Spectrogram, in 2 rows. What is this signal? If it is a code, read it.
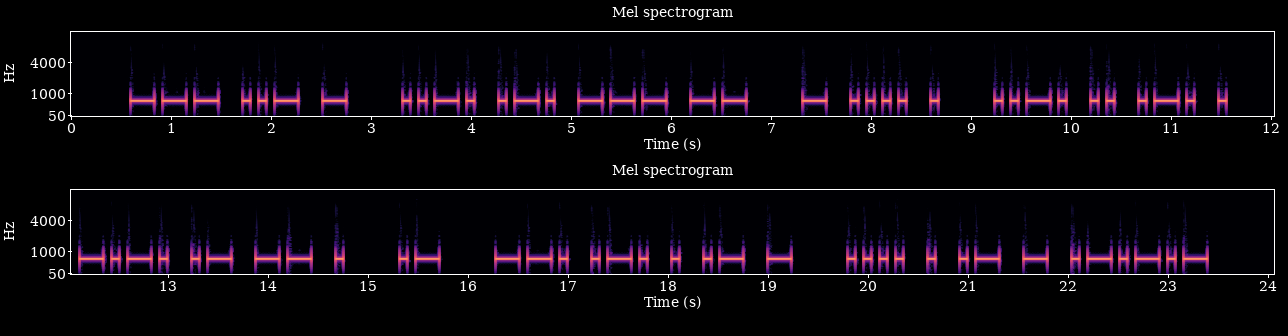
Morse code, heard as a keyed tone, about 16 wpm, 700 Hz. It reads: OUT FROM THE FIRE CAME A GREAT HEAT.
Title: Sentences from Top 1000 Words - Review Part 3 - 15wpm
